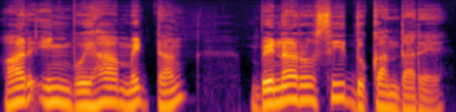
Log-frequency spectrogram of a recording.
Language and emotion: Santali, neutral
